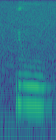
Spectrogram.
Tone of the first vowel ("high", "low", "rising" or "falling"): low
